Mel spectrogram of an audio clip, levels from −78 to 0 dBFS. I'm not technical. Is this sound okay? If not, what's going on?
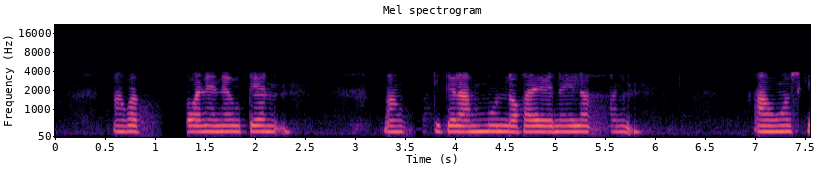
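No. The call ran through the G.729 codec, a low-data phone codec that rebuilds speech from a rough model and drops everything high-pitched, so the speech sounds muffled, rough and slightly robotic throughout.

There is also VoIP packet loss concealed by the speech codec. Chunks of audio went missing in transit, and the decoder guessed at them by stretching the last sound it had, producing a fading buzz or smear. This happens from 0.85 to 1.38 s, from 3.46 to 3.69 s just before "kite la mun lokai", and from 5.32 to 5.65 s just after "mun lokai e nei".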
